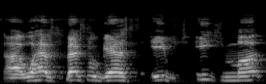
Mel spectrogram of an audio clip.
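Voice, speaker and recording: A man's voice: high-pitched, steady tone, a little slow, pushed and bright. A man hosting a casual livestream chat, rambling and repeating himself as he wraps up. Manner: rambling, repeats words, laughs often. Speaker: livestream host.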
